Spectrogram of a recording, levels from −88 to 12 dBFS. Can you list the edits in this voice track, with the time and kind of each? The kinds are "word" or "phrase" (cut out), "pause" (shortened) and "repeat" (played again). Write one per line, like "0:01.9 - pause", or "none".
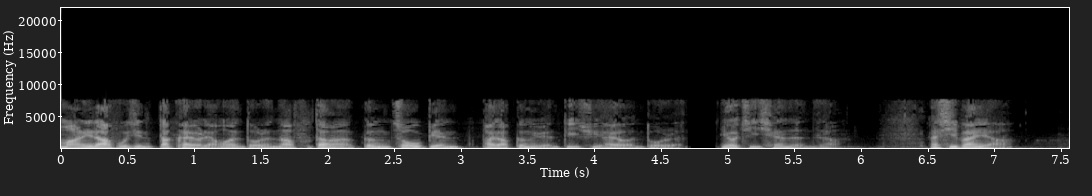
none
